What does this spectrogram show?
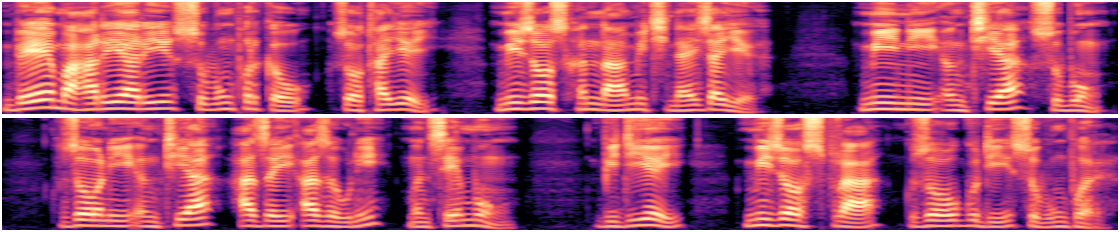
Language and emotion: Bodo, neutral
